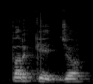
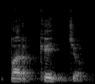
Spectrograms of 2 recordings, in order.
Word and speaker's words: parcheggio: your piazzola or in parcheggio, right? That's the parking lot, parking place. Parcheggio, right? So, hard C because of the H, parche, and double G, soft, because there is no H.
